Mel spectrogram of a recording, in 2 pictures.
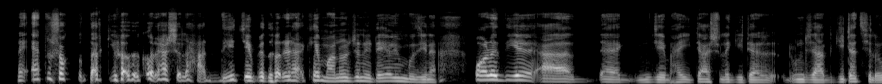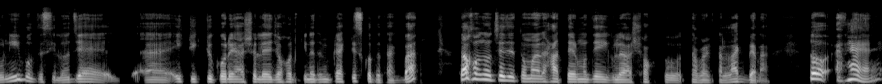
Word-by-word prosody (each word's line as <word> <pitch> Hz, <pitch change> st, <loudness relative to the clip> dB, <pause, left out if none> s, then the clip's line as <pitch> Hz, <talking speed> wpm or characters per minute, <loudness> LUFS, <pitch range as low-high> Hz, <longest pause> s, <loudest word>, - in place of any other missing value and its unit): মানে, 190 Hz, -, -6 dB
এত 250 Hz, +4 st, -7 dB
শক্ত 250 Hz, 0 st, +2 dB
তার -, -, +3 dB
কীভাবে -, -, +3 dB
করে -, -, +3 dB, 0.4 s
হাত -, -, -5 dB
দিয়ে 180 Hz, +8 st, -1 dB
চেপে 180 Hz, 0 st, +5 dB
ধরে 185 Hz, -, +2 dB
রাখে 170 Hz, +5 st, -3 dB
মানুষজন, 160 Hz, +2 st, -1 dB
এটাই 150 Hz, +2 st, -3 dB
আমি 155 Hz, -, -1 dB
বুঝি 115 Hz, -1 st, -3 dB
না। -, -, -5 dB, 0.4 s
পরে 210 Hz, 0 st, +9 dB
দিয়ে 205 Hz, 0 st, +5 dB, 0.3 s
আদ 130 Hz, -3 st, -1 dB, 0.4 s
এক 110 Hz, -, -9 dB, 0.3 s
যে, 110 Hz, -, -2 dB
ভাইটা 110 Hz, +2 st, -6 dB
আসলে 115 Hz, -1 st, -5 dB
গিটার, 110 Hz, -1 st, -4 dB, 0.5 s
যার 105 Hz, -1 st, -1 dB
গিটার 130 Hz, +2 st, -2 dB
ছিল, -, -, -5 dB
উনিই 170 Hz, -, +1 dB
বলতেছিল 115 Hz, -8 st, -4 dB, 0.2 s
যে, 135 Hz, -, +3 dB, 0.6 s
আ -, -, -2 dB, 0.3 s
"একটু, 130 Hz, -, -9 dB
একটু 120 Hz, +2 st, -2 dB
করে 120 Hz, 0 st, +5 dB
আসলে 120 Hz, +1 st, -1 dB
যখন 125 Hz, +2 st, -2 dB
কিনা 115 Hz, 0 st, -1 dB
তুমি 115 Hz, 0 st, -4 dB
প্র্যাকটিস 130 Hz, +3 st, +2 dB
করতে 105 Hz, -, -2 dB
থাকবা, 95 Hz, -1 st, +1 dB, 0.5 s
তখন 255 Hz, -2 st, +9 dB
হচ্ছে 205 Hz, -2 st, +6 dB
যে, 175 Hz, -, +4 dB
তোমার 135 Hz, -1 st, +1 dB
হাতের 125 Hz, -2 st, +2 dB
মধ্যে 120 Hz, +1 st, 0 dB
এগুলো 110 Hz, 0 st, -1 dB
আর 105 Hz, -, -6 dB
শক্ত 115 Hz, -, -7 dB, 0.3 s
তেমন 105 Hz, -2 st, -5 dB
একটা 100 Hz, -, -9 dB
লাগবে 125 Hz, -3 st, -1 dB
না।" -, -, -10 dB, 0.4 s
তো -, -, +13 dB, 0.4 s
হ্যাঁ, 230 Hz, -3 st, +5 dB
125 Hz, 190 wpm, -23 LUFS, 115-170 Hz, 0.6 s, তো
